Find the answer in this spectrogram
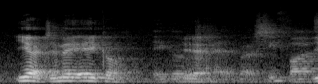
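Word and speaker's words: Jhené Aiko: I hope I'm not pronouncing this wrong, but is it Janae Unko? Yeah, Janae Aiko.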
